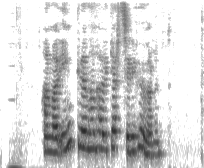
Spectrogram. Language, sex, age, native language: Icelandic, female, 70-79, Icelandic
